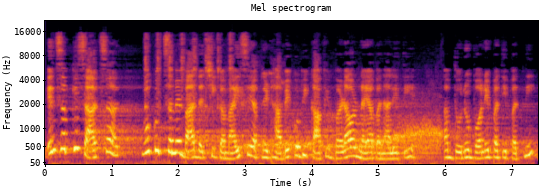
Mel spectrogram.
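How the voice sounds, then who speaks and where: A woman's voice: mid-range voice, sing-song, normal speed. A woman narrating a scripted folk tale as a storyteller. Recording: echoey reverberant distant voice, faint noise.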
